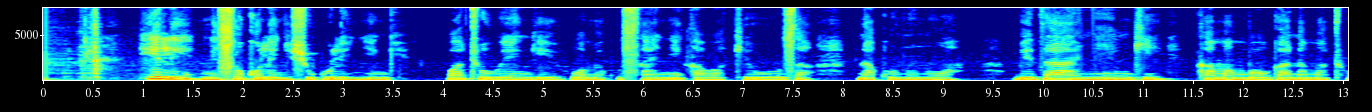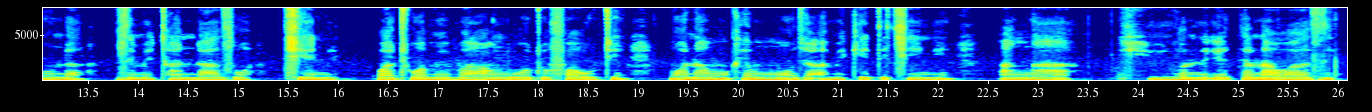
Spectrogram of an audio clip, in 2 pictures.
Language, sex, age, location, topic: Swahili, male, 25-35, Kisumu, finance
